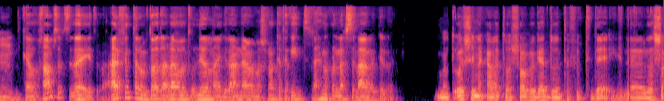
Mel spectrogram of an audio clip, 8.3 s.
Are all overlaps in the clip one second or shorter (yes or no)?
yes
